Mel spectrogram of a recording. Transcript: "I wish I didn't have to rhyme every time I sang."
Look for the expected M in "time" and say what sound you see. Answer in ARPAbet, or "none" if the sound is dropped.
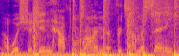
M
